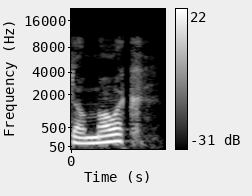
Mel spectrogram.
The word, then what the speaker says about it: domoic: And the preliminary investigations are being done, and they're suspicious that it was due to a poisoning called domoic acid poisoning. I think that's how you pronounce it, D-O-M-O-I-C.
